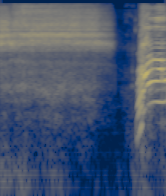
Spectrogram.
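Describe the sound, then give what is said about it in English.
The Bride in a Frankenstein film, played by Elsa Lanchester, gives a loud, breathy hiss that holds steady for about a second, then after a brief silence lets out a sharp, rising shriek with a strained, tonal edge. “All she does is scream and hiss.”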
